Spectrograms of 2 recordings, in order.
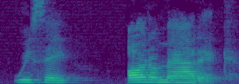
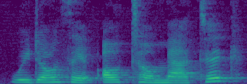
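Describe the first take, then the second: First: The first T is a quick D-like tap. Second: The first T is crisp. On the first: The speaker calls it right. "we say" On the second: The speaker calls it wrong. "We don't say"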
